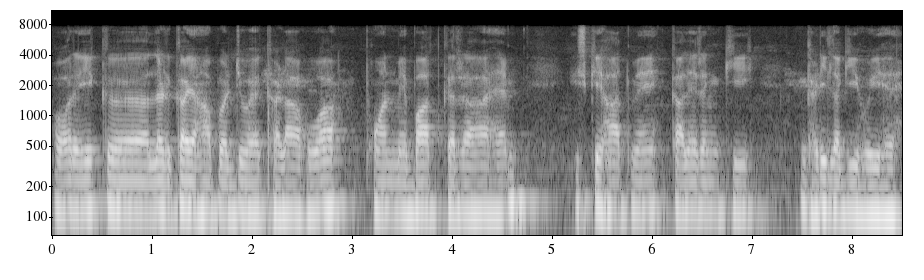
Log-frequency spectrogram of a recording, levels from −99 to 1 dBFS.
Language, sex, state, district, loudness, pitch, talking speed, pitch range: Hindi, male, Himachal Pradesh, Shimla, -18 LUFS, 115 Hz, 175 wpm, 110-115 Hz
